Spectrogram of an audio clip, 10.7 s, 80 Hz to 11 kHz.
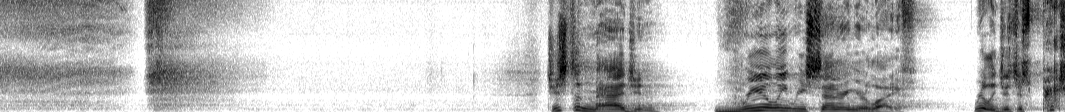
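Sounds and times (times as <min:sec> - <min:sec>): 
people breathing in together at a Christmas church gathering: 0:00.0 - 0:02.8
hiss: 0:00.0 - 0:10.6
speech: 0:05.5 - 0:09.2, 0:09.8 - 0:10.6.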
